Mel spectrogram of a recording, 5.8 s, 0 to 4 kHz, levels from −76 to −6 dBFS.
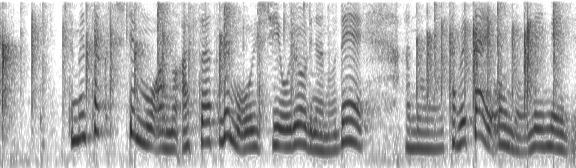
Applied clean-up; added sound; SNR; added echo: none; Clapping; 7 dB; none.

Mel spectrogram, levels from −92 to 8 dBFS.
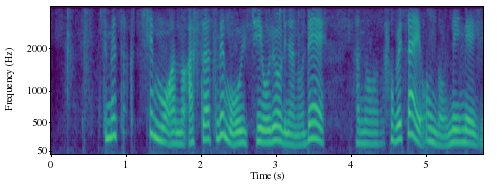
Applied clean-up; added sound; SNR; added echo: neural separator model SepFormer WHAM!.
